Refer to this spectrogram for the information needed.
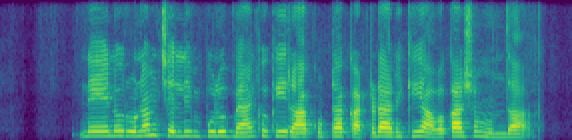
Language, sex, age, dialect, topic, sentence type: Telugu, female, 18-24, Central/Coastal, banking, question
